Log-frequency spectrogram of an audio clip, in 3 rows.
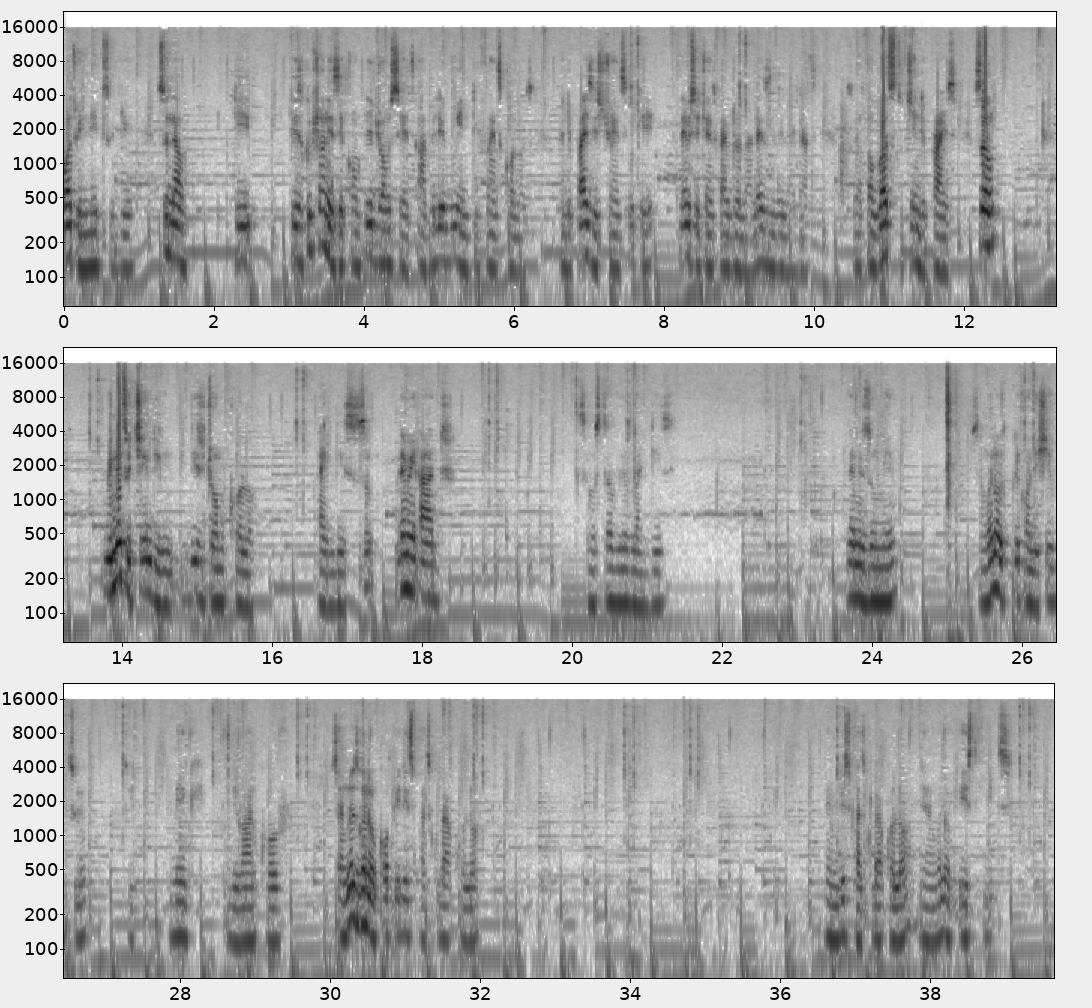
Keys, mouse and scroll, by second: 7.6 click, 9.2 click, 13.6 click, 21.0-23.1 drag, 24.9 space, 29.0 space, 31.9 click, 33.8 click, 39.2 click.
